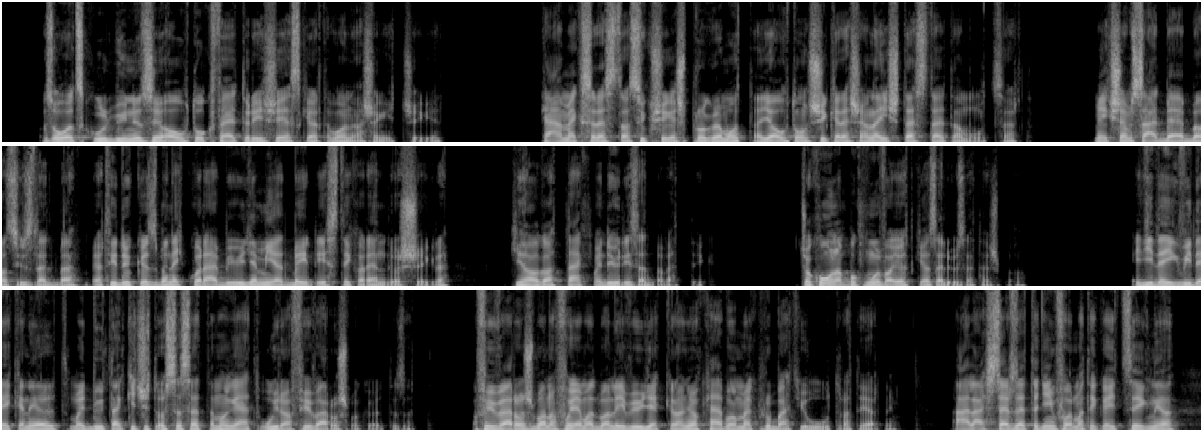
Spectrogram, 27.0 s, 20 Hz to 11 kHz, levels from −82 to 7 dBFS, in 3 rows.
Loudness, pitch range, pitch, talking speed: -21 LUFS, 90-120 Hz, 105 Hz, 175 wpm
